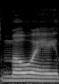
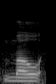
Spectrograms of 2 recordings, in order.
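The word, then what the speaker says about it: 萌え: I think you pronounce moe like moe, I guess, not mo, because it's like Japanese and they will use those phonetics a bit differently than English.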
